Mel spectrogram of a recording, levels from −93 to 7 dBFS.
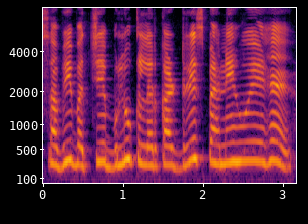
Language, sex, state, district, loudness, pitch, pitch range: Hindi, female, Jharkhand, Deoghar, -16 LUFS, 310 Hz, 275-325 Hz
